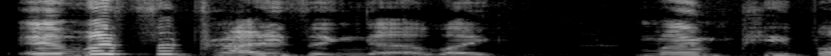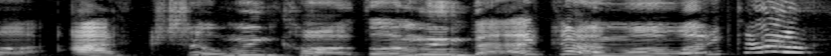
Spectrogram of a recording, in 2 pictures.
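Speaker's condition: Cerebral palsy; others have said talks funny, had speech therapy in past

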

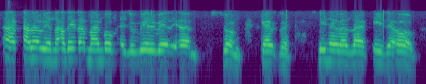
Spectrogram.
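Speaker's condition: Motor neuron disease; diagnosed 2017; about 3 years since diagnosis

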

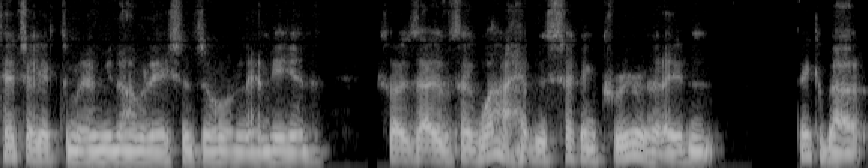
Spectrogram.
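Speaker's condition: Parkinson's disease; relearned walking

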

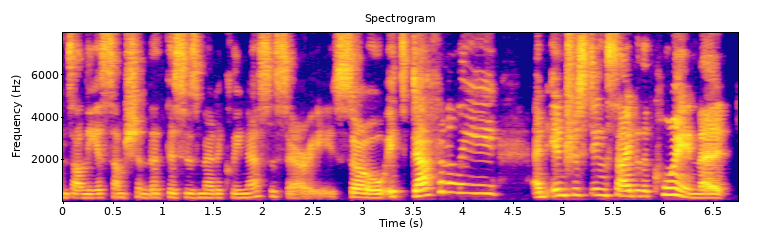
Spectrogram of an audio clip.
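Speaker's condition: No condition

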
